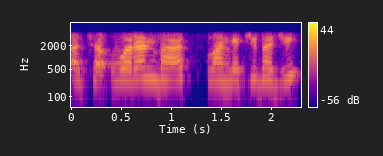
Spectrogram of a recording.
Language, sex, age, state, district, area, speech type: Marathi, female, 30-45, Maharashtra, Buldhana, rural, conversation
